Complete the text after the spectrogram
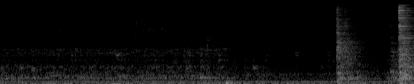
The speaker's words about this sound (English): He is washing the spoon.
